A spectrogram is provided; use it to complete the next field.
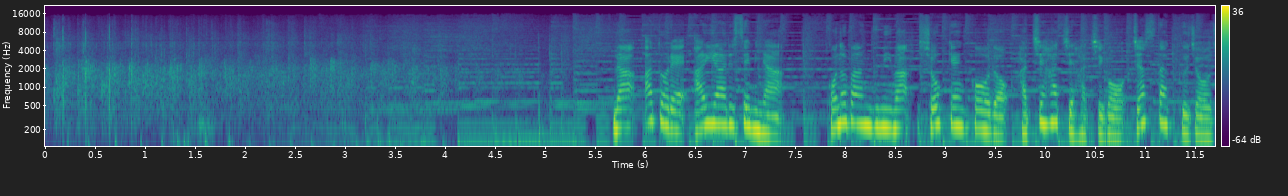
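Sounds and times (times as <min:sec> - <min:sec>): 
audience applause: 0:00.0 - 0:05.2
music: 0:02.4 - 0:11.7
speech: 0:05.7 - 0:11.7.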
